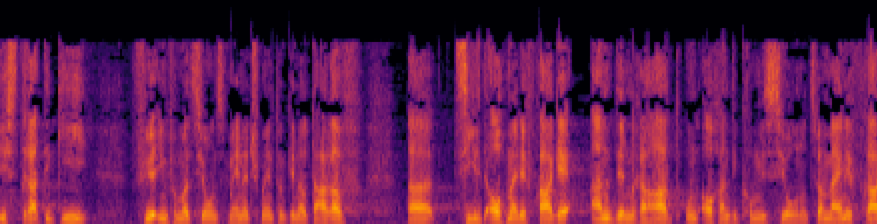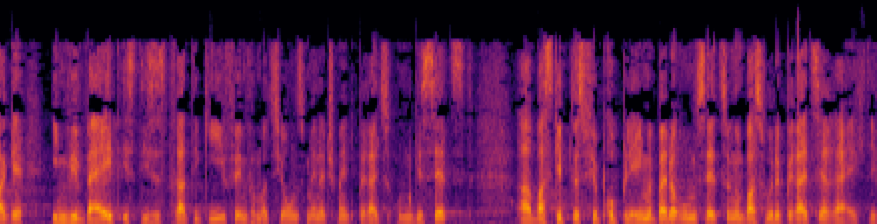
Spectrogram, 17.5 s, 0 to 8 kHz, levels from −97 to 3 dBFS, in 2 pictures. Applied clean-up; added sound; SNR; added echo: none; none; none; none.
